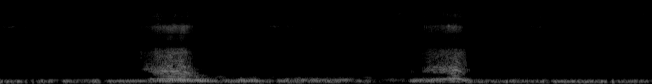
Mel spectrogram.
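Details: Sleeping orange cat snores, each breath a loud hissing rasp lasting about half a second, repeated roughly every three seconds above a constant low droning hum.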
